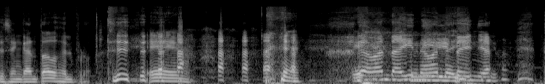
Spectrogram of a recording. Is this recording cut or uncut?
cut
